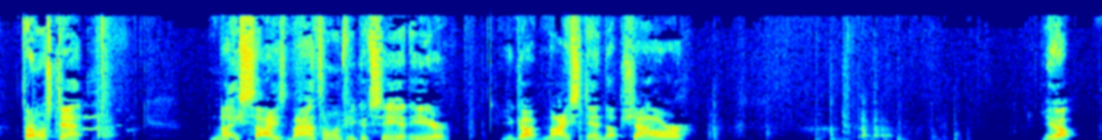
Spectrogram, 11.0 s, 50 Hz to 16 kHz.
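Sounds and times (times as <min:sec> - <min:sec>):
handling knocks and rustling: 0:07.0 - 0:09.8.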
